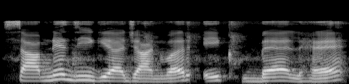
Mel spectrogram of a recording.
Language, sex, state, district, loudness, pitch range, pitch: Hindi, female, Maharashtra, Mumbai Suburban, -15 LUFS, 140-200 Hz, 170 Hz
